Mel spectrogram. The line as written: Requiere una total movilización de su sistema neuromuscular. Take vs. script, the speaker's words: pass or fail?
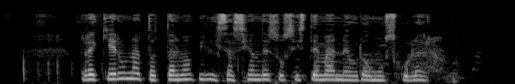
pass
